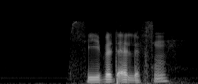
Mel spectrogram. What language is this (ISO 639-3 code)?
nor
